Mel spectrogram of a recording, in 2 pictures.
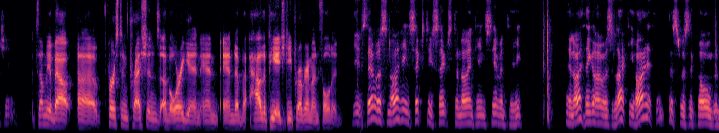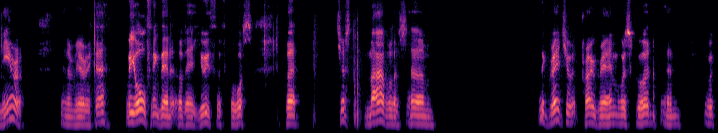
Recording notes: This interview was conducted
